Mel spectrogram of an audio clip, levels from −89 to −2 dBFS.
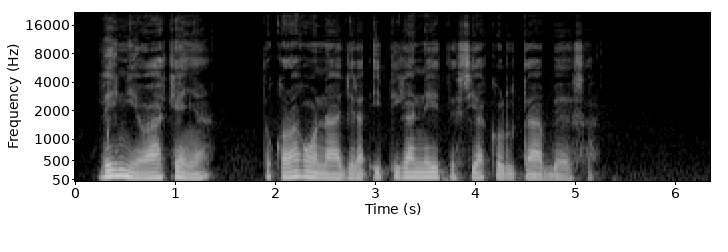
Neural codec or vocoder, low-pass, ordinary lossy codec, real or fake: none; none; none; real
